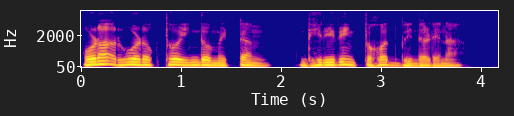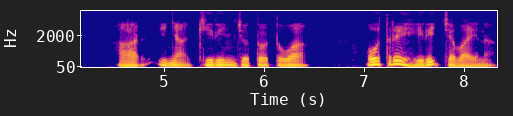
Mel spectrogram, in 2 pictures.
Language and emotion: Santali, sad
